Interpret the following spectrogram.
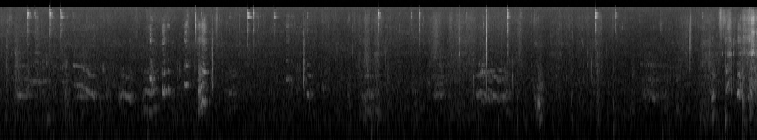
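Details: Giant schnauzer litter, the blackmoore O litter, giving a steady run of thin whimpers and small yips at uneven intervals, several overlapping, with scattered clicks and rustling throughout.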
